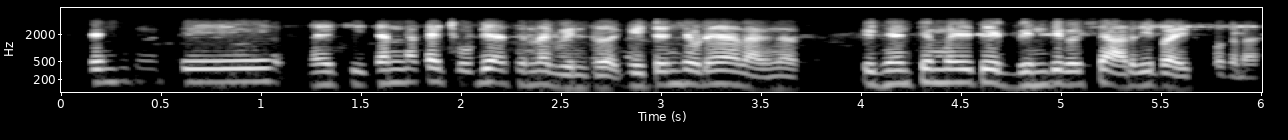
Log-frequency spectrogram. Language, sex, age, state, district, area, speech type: Marathi, male, 18-30, Maharashtra, Thane, urban, conversation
